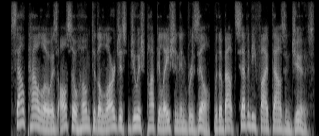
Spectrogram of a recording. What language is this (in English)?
English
